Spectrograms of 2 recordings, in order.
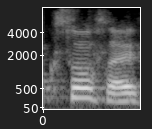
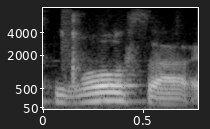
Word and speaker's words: Xhosa: Pero no se pronuncia Xhosa, es Xhosa, es como un clic que uno hace con la lengua.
